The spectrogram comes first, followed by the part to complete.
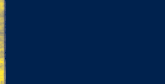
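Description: Complete silence: the sound track drops out entirely.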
